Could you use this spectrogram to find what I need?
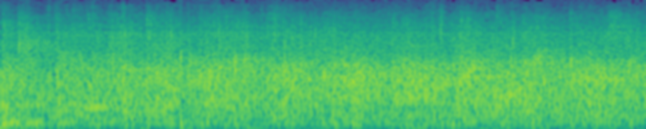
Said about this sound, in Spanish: Amén. De un aplauso al Señor.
